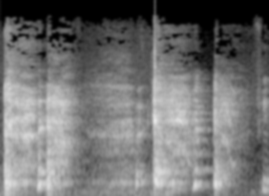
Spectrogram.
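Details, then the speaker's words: Persistent cough in an adult, not improving, now on different medication: a run of about five harsh, rattly coughs in quick succession. "Zoals je hoort, ik hoest nog steeds als een malle. Knapt ook niet echt op."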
